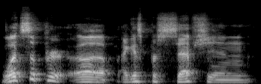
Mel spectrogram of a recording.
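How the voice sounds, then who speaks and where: A man's voice: medium pitch, expressive, measured pace, pushed and bright. A man hosting a podcast, asking rambling, hesitant questions. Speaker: podcast host. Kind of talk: interview questions.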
